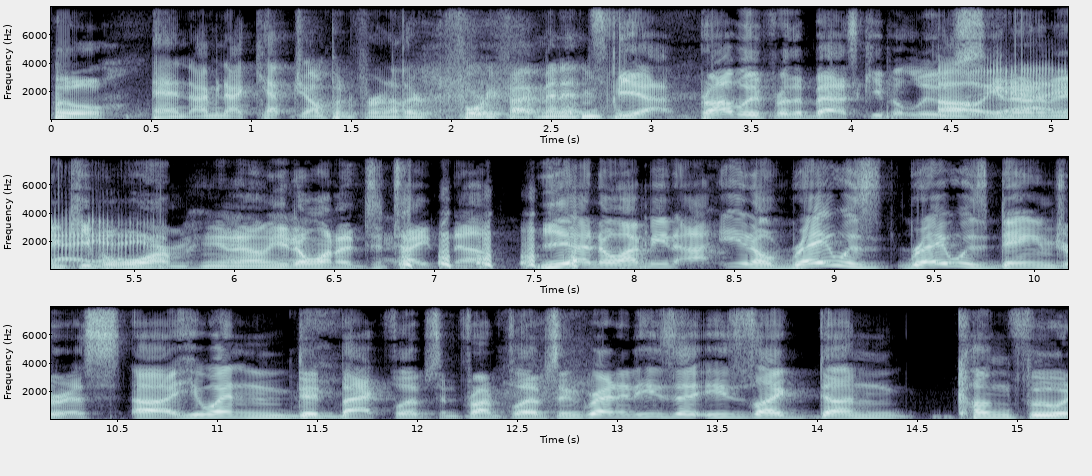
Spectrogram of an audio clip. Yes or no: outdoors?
no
